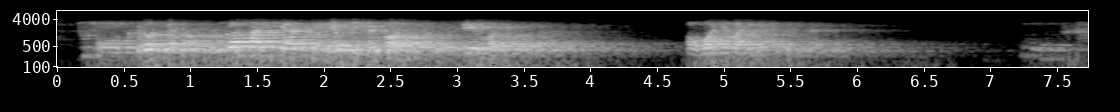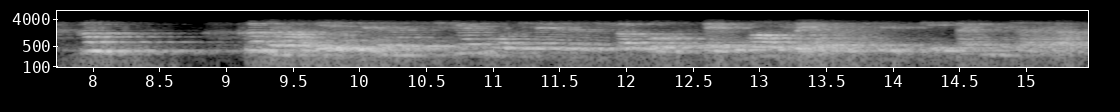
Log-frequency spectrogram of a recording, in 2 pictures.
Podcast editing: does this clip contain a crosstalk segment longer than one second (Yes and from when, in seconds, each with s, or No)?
No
